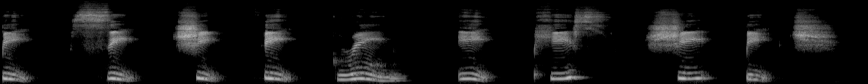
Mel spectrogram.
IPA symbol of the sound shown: i:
